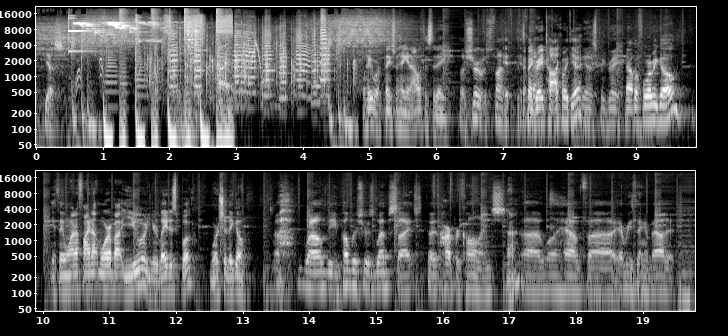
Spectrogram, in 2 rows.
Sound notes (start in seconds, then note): 1.0 people applauding; 1.2 upbeat music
